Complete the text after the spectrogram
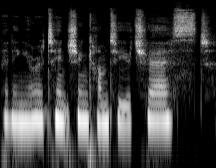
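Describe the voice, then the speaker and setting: A woman meditation instructor guiding a relaxation session in a soothing, unhurried way, leaving long pauses between short phrases. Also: mid-range voice, level tone, warm tone, no echo, clean studio sound. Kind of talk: guided meditation, scripted narration.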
